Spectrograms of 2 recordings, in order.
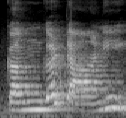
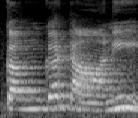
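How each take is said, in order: The two takes are said the same way.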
